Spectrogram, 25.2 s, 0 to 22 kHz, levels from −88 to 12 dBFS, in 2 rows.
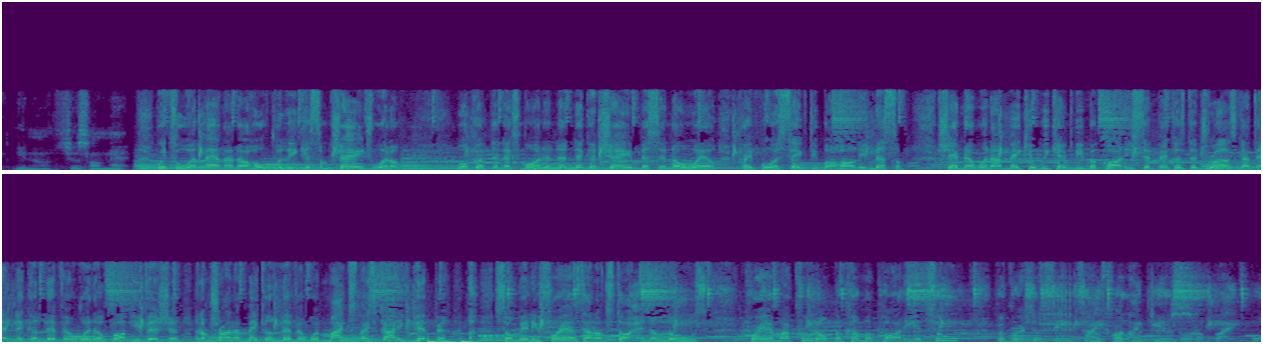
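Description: Nothing in the audio stood out as a technical problem on listening.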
